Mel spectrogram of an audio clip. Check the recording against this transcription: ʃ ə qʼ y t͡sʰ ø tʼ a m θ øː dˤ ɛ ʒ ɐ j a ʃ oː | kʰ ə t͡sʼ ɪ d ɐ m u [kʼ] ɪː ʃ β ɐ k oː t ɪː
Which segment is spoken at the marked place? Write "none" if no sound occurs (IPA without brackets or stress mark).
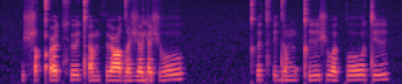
kʼ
